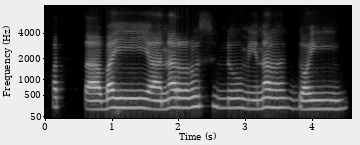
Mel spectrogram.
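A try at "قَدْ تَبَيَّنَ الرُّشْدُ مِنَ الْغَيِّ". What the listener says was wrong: Nanti tinggal sinnya dilatih ya. Sama entek-enteknya dihilangin. Qad tabayyana shinnya nggak keluar. Qad tabayyana rusydu minal ghayy.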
